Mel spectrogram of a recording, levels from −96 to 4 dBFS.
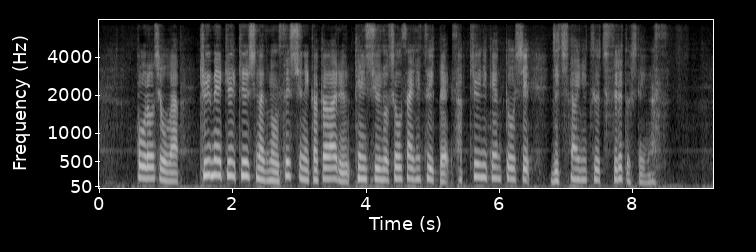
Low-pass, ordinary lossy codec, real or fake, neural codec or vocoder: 7.2 kHz; none; fake; codec, 24 kHz, 1 kbps, SNAC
